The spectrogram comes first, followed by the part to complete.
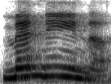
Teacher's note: depois do ni que é a sílaba tônica ainda tem uma sílaba átona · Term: paroxítona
